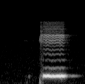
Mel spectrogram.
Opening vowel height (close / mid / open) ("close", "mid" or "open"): close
